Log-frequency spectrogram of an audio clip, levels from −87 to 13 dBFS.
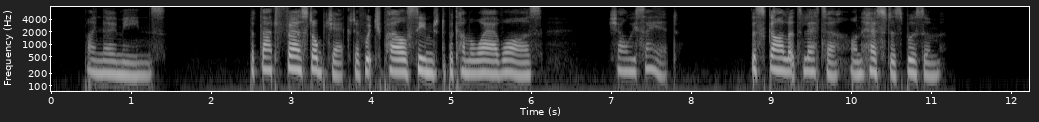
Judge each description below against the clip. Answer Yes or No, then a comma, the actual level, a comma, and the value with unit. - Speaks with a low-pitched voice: No, high, 205 Hz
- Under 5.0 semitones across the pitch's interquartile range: Yes, average, 2.8 semitones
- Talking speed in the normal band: No, slow, 115 wpm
